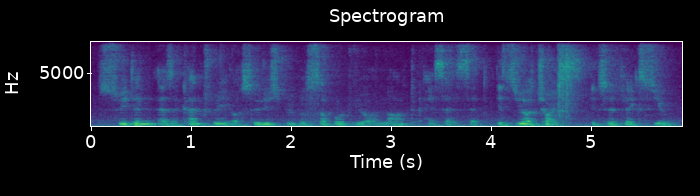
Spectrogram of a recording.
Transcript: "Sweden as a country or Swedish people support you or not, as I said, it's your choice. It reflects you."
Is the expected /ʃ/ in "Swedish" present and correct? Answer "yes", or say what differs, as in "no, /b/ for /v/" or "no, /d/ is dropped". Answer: yes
